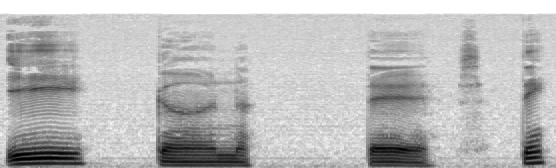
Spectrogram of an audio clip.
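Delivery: slow, drawn-out syllables with pauses between. Shown as a demonstration. Teacher showing learners how to pronounce the word, syllable by syllable. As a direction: hold each part of "Egon. Teste." separately. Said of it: "pronounce the N sound with the G V like this".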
